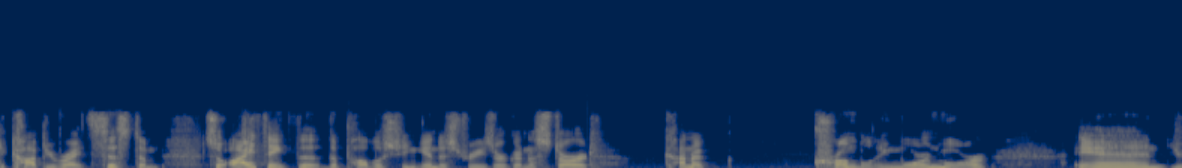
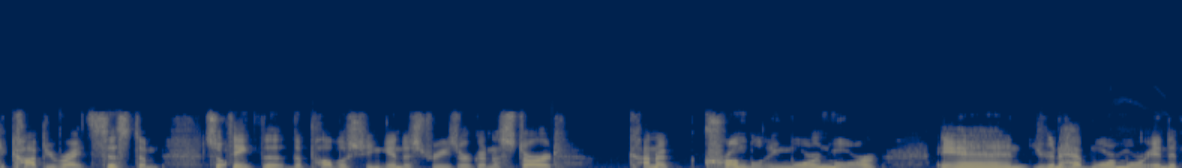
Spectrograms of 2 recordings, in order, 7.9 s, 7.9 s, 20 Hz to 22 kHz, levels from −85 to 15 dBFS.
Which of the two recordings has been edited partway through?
second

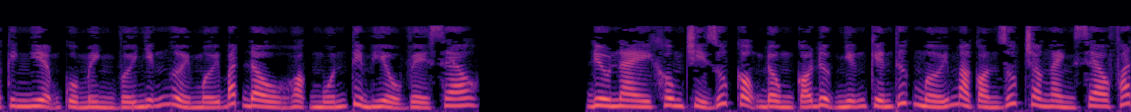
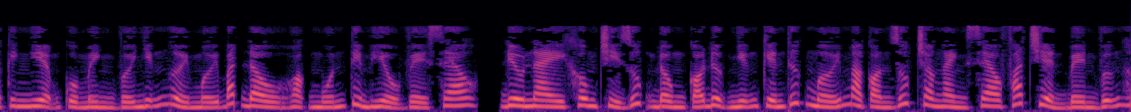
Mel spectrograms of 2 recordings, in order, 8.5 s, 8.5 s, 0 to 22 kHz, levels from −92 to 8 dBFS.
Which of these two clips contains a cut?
second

